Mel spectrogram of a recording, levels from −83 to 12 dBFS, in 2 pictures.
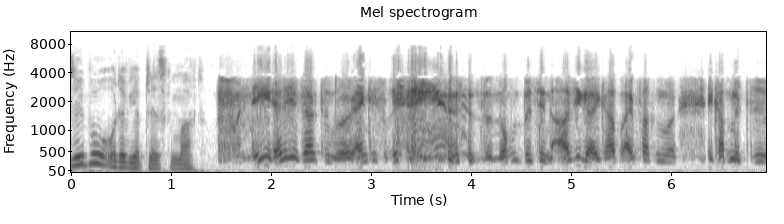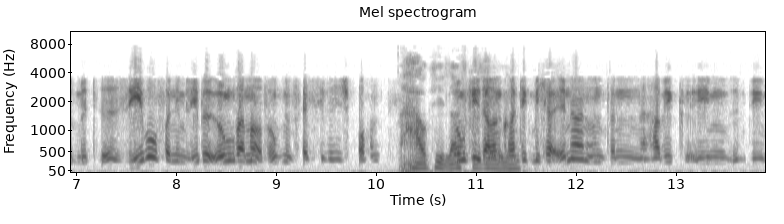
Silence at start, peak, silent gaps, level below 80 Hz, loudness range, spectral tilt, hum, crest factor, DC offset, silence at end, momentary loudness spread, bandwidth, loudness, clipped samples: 0 s; -4 dBFS; none; -58 dBFS; 6 LU; -5 dB/octave; none; 20 dB; under 0.1%; 0 s; 13 LU; 8 kHz; -23 LUFS; under 0.1%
